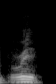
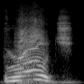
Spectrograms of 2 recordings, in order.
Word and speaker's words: brooch: yeah we were me and Amber were saying bro and then am or FIA was freaking out like no it's pronounced brooch how do you write it how do you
